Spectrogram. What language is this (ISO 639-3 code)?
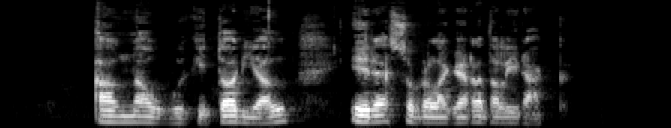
cat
